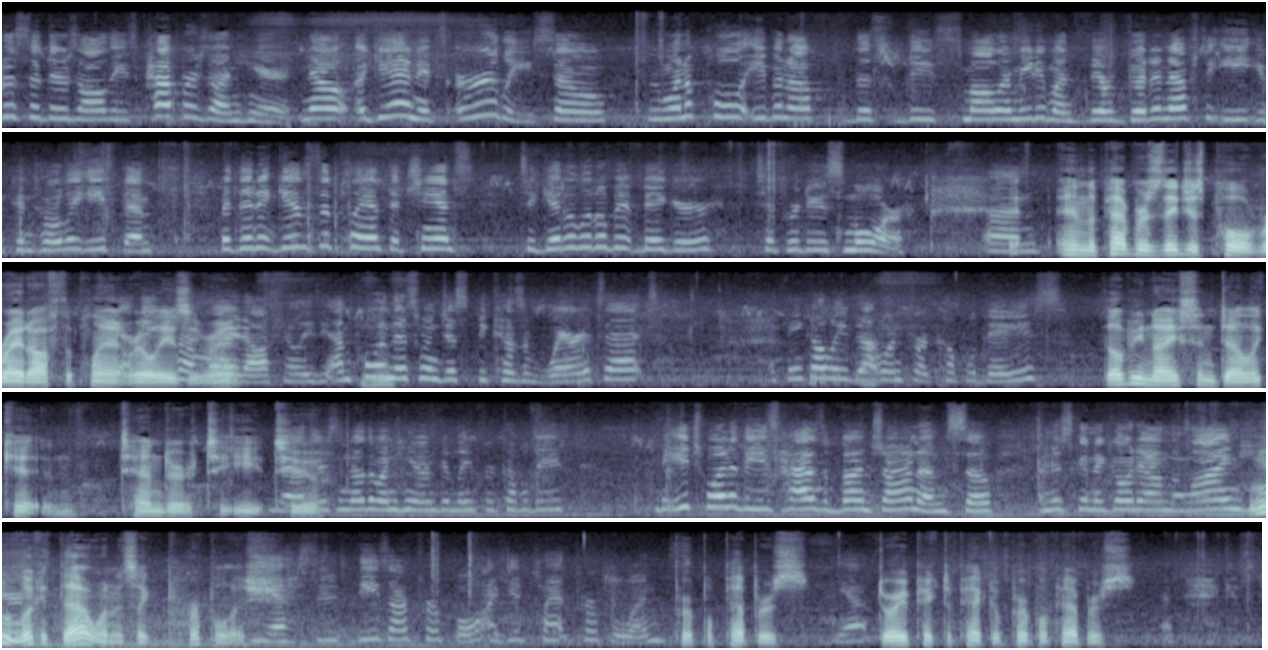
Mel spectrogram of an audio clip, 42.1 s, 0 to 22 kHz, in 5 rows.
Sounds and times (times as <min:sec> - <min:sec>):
Speech: 0:15.0 - 0:19.9, 0:22.1 - 0:29.0.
